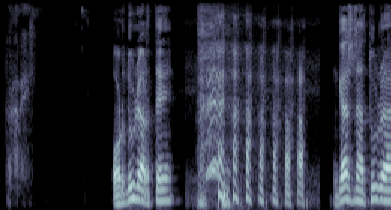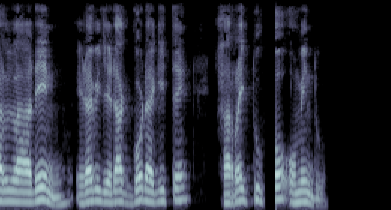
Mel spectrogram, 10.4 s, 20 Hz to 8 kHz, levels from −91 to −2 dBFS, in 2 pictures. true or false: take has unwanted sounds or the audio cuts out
true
